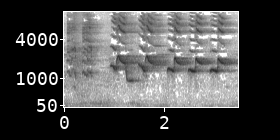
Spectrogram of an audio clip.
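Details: Black-throated laughingthrush in song, mimicking dogs, cats and chickens. A scratchy harmonic opening gives way to loud, rich, rising-then-falling notes, repeated roughly twice a second, each ending in a short upward flick.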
